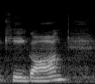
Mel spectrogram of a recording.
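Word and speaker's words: Qigong: what I love about Kong and this is spelled Qi and then the next word is g o n g keong is that it's more of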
